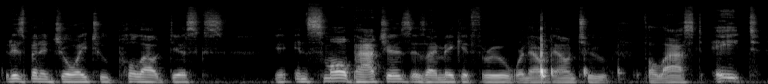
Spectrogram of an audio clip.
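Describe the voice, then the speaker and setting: A man casually reviewing live concert recordings, opinionated and chatty, with a slightly rough voice and occasional throat clearing. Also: lowish voice, steady tone, measured pace, a little mellow, slight background noise. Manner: chatty, opinionated, loose with filler words. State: throat a little rough, clearing it now and then. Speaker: music review vlogger. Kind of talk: casual spoken album review.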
